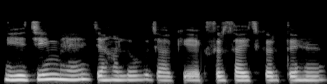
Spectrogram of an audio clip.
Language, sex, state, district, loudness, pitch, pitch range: Hindi, female, Bihar, Bhagalpur, -16 LUFS, 200 Hz, 185-210 Hz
